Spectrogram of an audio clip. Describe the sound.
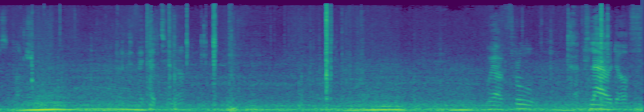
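A car drives through a tear gas cloud during street riots, its engine a low, steady rumble that swells and eases while people talk over it.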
